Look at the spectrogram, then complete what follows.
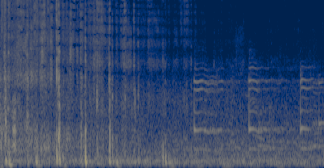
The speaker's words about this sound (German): Der Händler gab dem Diener das Pferd, und er schwang sich in den Sattel, riss an den Zügeln und schlug dem Pferd die Fersen in die Flanken und galoppierte die Straße hinab, die nach Samara führte.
